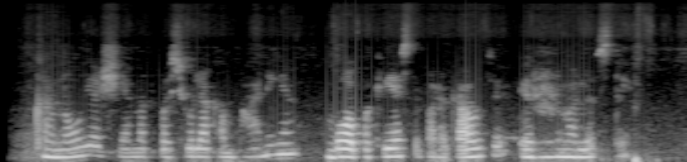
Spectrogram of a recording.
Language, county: Lithuanian, Kaunas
